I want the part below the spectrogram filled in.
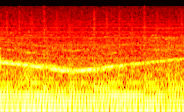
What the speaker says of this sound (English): Police car going past, you may well hear that.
